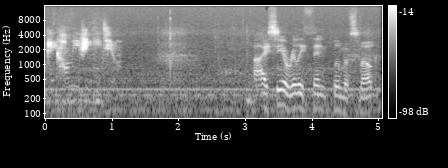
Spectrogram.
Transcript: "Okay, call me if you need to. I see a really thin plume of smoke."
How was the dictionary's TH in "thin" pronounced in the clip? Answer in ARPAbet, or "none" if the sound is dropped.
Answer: TH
